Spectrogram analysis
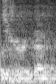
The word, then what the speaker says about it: pterodactyl: Why has no one ever heard a pterodactyl go to the bathroom? Because the P is silent.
